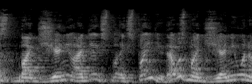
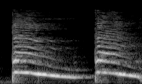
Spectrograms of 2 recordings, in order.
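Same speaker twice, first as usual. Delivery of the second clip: high, loud jeering boo, boo; mock booing; 9 dB louder than usual. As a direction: boo them like a hostile crowd online. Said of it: "That's just".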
